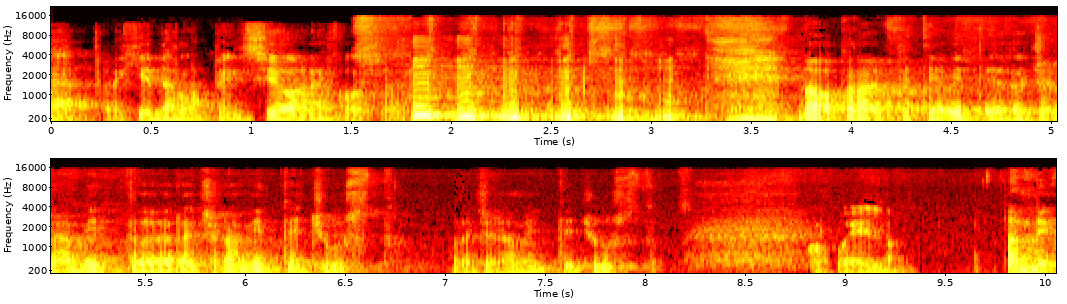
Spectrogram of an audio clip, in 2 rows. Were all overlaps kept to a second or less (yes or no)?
yes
